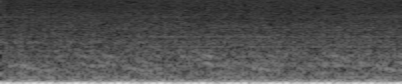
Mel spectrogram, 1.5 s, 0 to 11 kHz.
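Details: 2008 Kia Rondo 2.7L V6 VVT, suspected jumped timing belt, injector 1 disabled via scan tool with no change: uneven, lumpy low-pitched idle with irregular stumble; ECM cuts bank 1 injectors, misfire codes for cylinders 1 and 5.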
